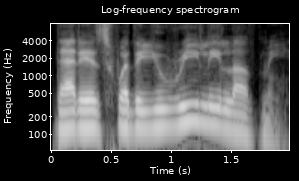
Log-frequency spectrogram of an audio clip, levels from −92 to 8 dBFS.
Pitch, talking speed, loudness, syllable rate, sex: 120 Hz, 210 wpm, -15 LUFS, 4.8 syllables/s, male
